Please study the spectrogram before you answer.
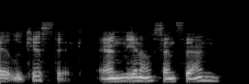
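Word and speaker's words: leucistic: And, yeah, learn lesson learned, you know, of the whole uh, lucistic, right, being the appropriate pronunciation, you know, for that.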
